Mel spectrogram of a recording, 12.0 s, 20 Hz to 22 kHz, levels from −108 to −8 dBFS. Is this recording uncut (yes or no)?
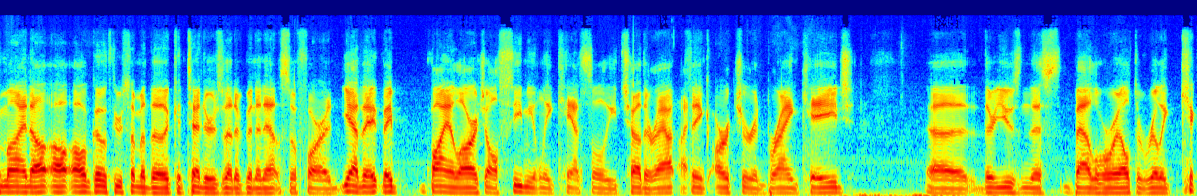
no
